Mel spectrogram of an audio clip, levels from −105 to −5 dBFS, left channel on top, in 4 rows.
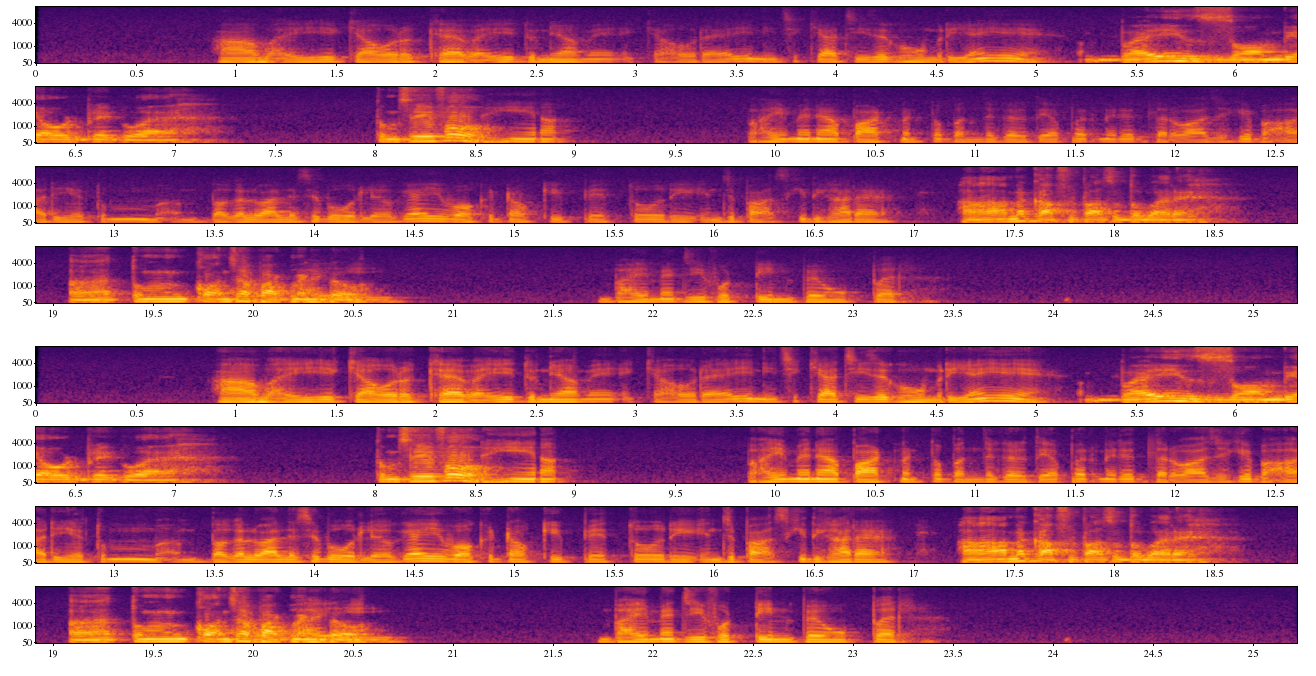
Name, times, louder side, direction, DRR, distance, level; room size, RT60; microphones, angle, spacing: voice 1, 0.9-5.1 6.0-6.3 8.5-8.9 9.9-16.9 20.0-20.7 21.7-23.4, right 4 dB, 80° right, 0.6 m, -24 dB
voice 2, 5.2-7.2 8.0-8.7 17.2-18.6 19.1-20.6, right 2 dB, 15° right, 0.5 m, -20 dB
11.0 x 6.1 x 8.1 m
head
